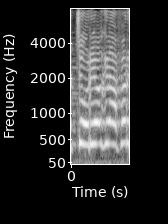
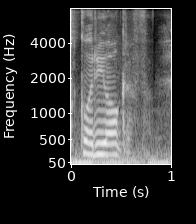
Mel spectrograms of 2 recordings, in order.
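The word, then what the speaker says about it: choreographer: Pinky, it's कोरियोग्राफर। This is the correct pronunciation. तू गलत बोल रही हो पिंकी।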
